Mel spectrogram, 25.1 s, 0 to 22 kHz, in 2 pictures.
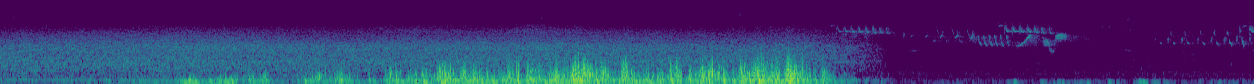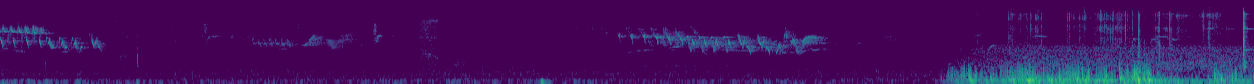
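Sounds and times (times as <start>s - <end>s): songbird singing: 8.3s - 16.6s, 18.2s - 25.0s.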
